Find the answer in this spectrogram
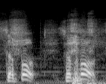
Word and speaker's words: Sabote: It's Sabote, not Sabat, Sabote. This is Italian now.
